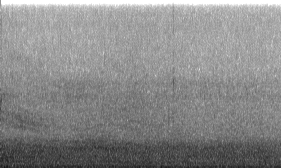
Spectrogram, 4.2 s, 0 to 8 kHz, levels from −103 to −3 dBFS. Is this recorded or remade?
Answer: remade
